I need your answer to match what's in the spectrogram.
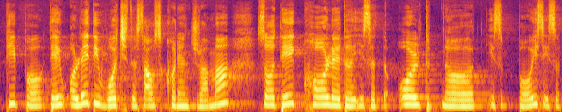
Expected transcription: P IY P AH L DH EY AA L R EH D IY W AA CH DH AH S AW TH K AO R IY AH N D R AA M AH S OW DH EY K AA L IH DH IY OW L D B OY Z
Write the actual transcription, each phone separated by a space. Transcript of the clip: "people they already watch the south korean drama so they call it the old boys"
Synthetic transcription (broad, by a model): P IY P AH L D EY AA L R EH D IY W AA CH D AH S AW T K AO R IY AH N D R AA M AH S OW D EY K AA L IH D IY OW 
